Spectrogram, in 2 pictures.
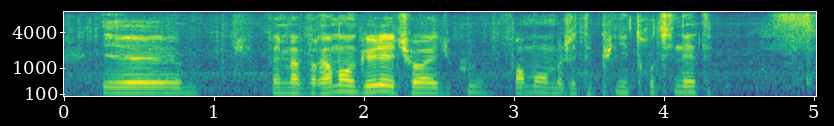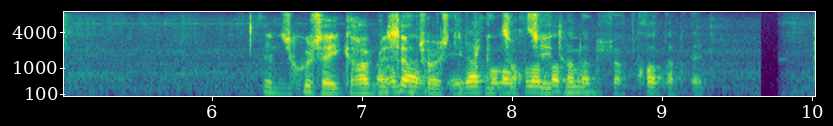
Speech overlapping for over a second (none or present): present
